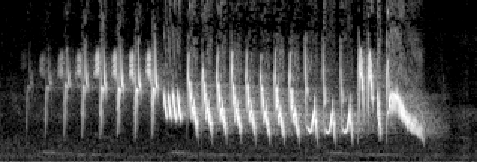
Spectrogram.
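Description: A common chaffinch sings one bright song lasting about three seconds. It runs through a falling series of high notes, then a faster trill, and ends in a descending flourish.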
